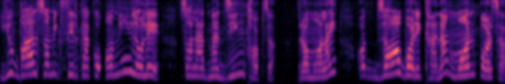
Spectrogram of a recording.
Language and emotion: Nepali, happy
